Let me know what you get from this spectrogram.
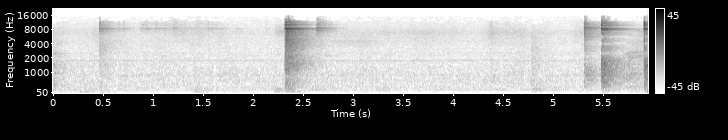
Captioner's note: balls ping pong hitting continues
